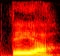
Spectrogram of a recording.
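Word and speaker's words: der: 발음 나는 애였잖아요. 그렇다고 데라고 안 읽으셔도 돼요. 데야 정도로 읽어주시면 돼요.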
